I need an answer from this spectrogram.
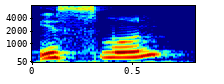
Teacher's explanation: اس سین سیٹی والا ہے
